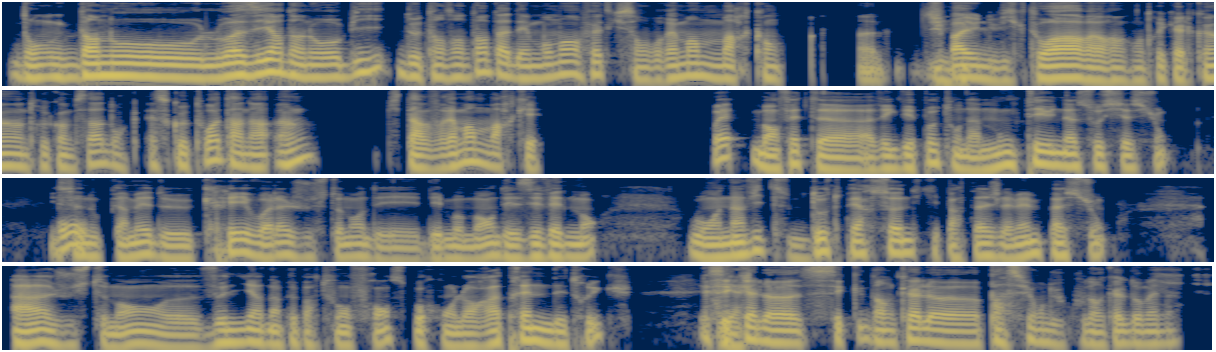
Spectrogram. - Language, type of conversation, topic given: French, podcast, Peux-tu raconter un moment marquant lié à ton loisir ?
- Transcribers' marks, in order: tapping; other background noise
